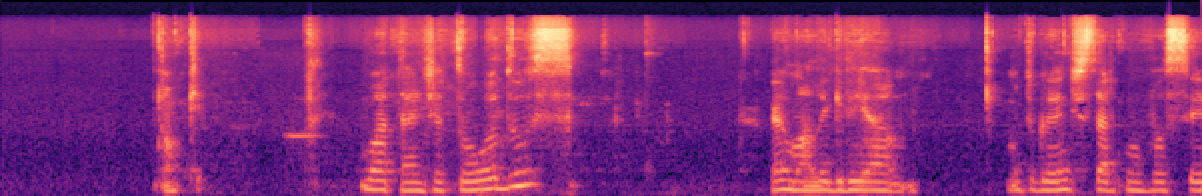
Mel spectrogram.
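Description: A woman speaks with animation over an online call.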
